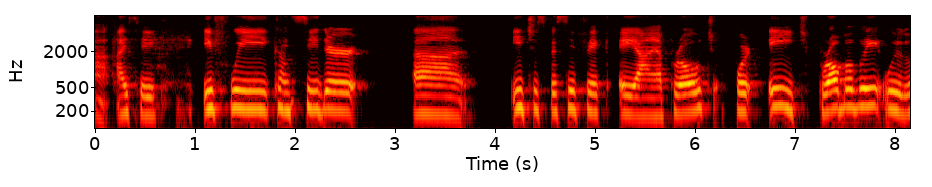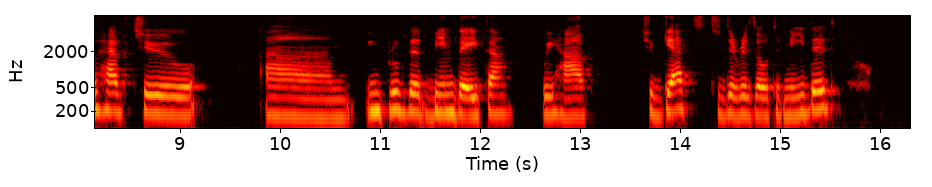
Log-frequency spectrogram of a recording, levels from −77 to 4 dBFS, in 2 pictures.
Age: 20-39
